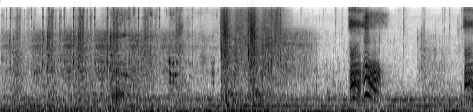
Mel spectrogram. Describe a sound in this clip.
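Water splashes softly now and then.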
